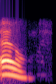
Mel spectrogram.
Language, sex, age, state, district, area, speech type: Bodo, female, 60+, Assam, Chirang, rural, conversation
